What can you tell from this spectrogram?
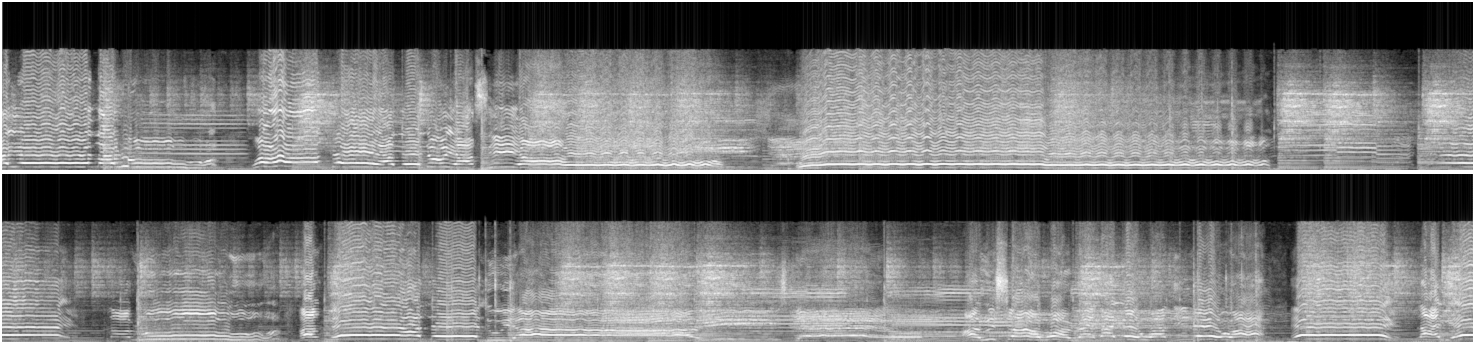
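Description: A woman singing a gospel song into a microphone, holding long notes with wide vibrato over musical accompaniment.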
